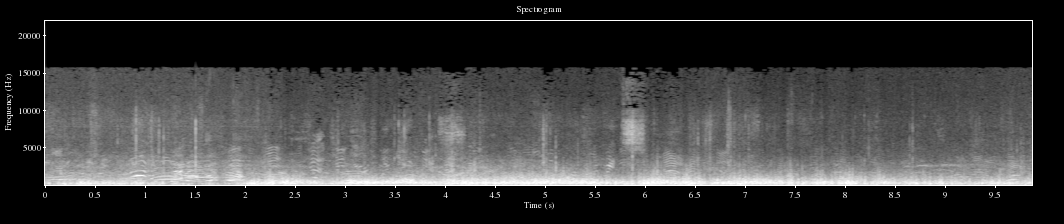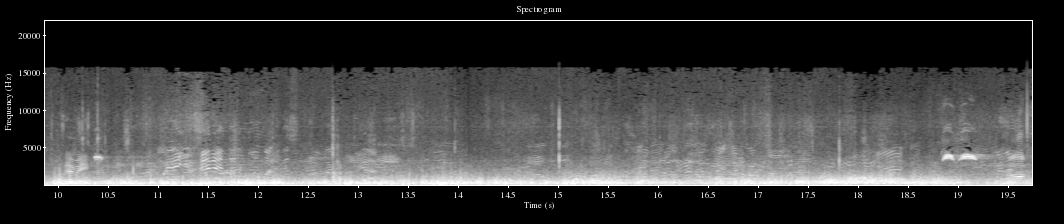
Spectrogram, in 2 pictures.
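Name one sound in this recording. Spectators on the sideline call out and chatter at a distance.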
